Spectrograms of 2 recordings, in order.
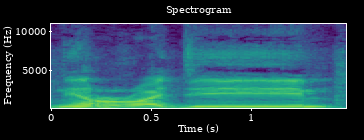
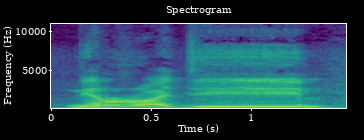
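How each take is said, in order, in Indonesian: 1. Huruf m di akhir berhenti mendadak. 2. Huruf m di akhir berhenti mendadak.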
